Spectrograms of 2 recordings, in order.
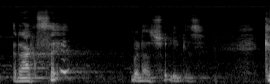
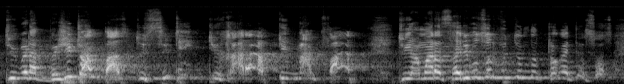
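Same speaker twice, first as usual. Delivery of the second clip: higher, rapid stream of insults; abusive scolding; 7 semitones higher than usual. Acted. Shopkeeper cursing the seller in front of people, angry abuse. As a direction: spit insults at the cheat. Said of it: "এমনভাবে গালিগালাজ করতেছে অকথ্য ভাষায়".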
